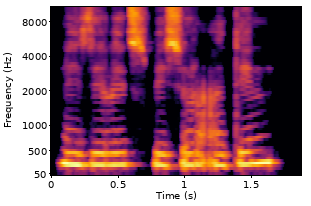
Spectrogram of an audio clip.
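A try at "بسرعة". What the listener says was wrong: Bisuratin nggak boleh. Bisur'ah.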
